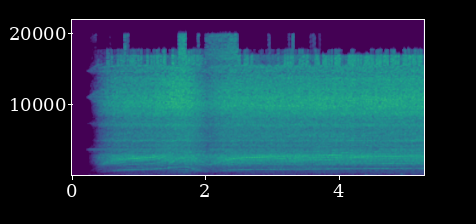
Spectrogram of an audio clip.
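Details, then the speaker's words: Tarantula X6 drone after replacing all eight brass prop bushings with bearings, top and bottom: several motors wind up together into a high, smooth, steady whine with no rattle; sounds about the same as before. Normal motor spin-up. "Initially, I'm going to say it does sound about the same. I don't know if it's going to have less effort required on the stick to elevate."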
